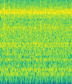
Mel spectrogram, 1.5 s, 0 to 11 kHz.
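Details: Opel Vectra 1.6 with hard starting and low power, new plugs and leads: uneven, lumpy idle with an irregular stumble. Cylinder 1 shows no spark reaction; compression there about 200, good. Misfire from a faulty ignition coil.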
